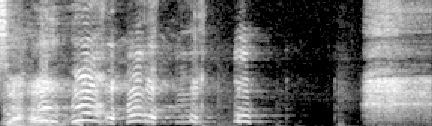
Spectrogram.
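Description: Women laughing, a quick run of ha-ha pulses that fades out about a second and a half in.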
